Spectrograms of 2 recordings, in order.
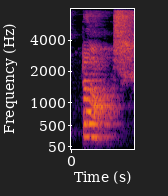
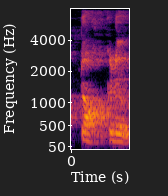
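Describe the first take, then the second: First: "talked" ending in a crisp unvoiced T; correct T ending. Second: "talked" ending in a voiced D after the K; wrong D ending. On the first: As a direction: say "talked" with -ed as T, not D. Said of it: "ईडी ऐवजी आपण ट असा उच्चार करतो". ("talked" च्या शेवटी ड नाही, ट) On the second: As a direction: demonstrate "talked" wrongly as talk-d. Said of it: "We cannot pronounce". ("talked" च्या शेवटी ट ऐवजी ड) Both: Shown as a demonstration.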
